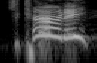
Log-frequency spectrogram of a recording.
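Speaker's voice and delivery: high, loud hammed-up cry for security; mock yell. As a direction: call out like a frightened coward.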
